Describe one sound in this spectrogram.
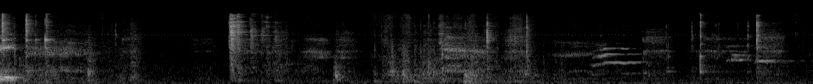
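Metal parts clink and scrape.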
